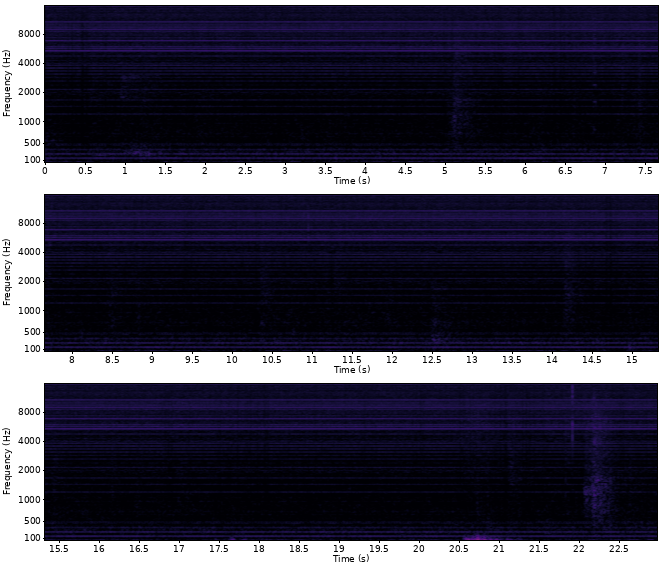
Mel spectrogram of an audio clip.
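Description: Quiet room tone carrying a steady electrical mains hum, with two dull low thumps late on, the second louder.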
